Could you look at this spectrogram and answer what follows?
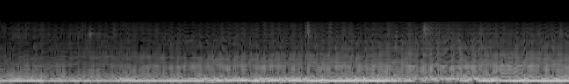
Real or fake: fake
